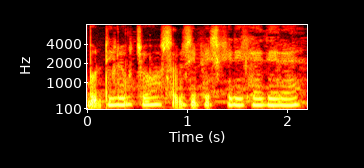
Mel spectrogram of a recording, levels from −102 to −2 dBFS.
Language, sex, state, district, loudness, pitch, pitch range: Hindi, female, Arunachal Pradesh, Longding, -16 LUFS, 230 Hz, 225-240 Hz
